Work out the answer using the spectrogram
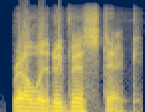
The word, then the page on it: relativistic: American English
